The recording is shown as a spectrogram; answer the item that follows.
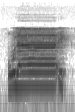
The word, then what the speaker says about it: أولئك: وهكذا في جميع النظائر، عندما تجد أولئك هناك واو فيما بين الألف المهموزة واللام، هذه الواو وضع عليها سكون مستدير ليدلك على أن هذه الواو لا أثر لها في النطق لا في حالة الوصل ولا في حالة الوقف.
